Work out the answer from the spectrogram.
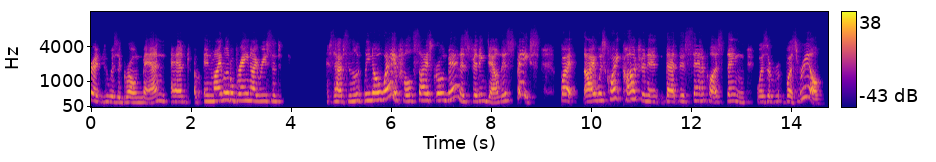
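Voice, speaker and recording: A Canadian woman tells stories in a conversational way, her voice sitting somewhat high. She phrases things with measured emphasis. The recording is slightly dull, as if she sits a little back from the microphone. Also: fairly bright tone, distant mic. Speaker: podcast co-host. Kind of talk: conversational storytelling.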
